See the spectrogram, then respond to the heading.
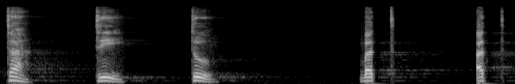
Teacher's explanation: Ta disertai dengan hembusan udara.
